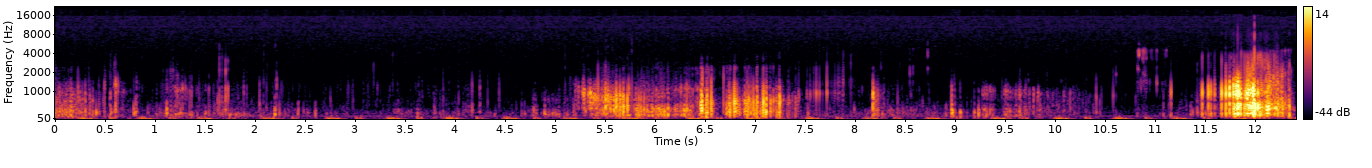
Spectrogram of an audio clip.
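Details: Stomach growling (borborygmi): irregular low growls and gurgling rumbles with quieter gaps and a louder burst near the end.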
